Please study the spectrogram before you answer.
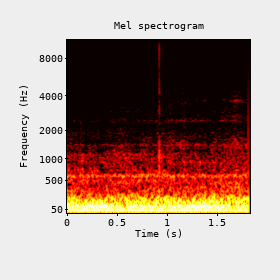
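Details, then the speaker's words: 1989 Jeep Cherokee 4.0L inline-six auto idling after starter replacement following water submersion failure; steady, even low rumble with no knocks, misses or squeals; normal idle. "Things are running again."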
